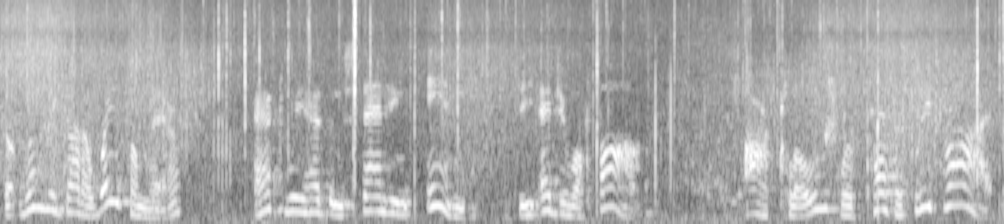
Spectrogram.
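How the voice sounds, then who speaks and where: An actor playing an earnest, excitable young American radio operator in a 1930s radio serial. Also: male voice, high voice, normal speed. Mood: eager. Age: young adult. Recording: noisy old radio recording, steady crackling hiss.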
